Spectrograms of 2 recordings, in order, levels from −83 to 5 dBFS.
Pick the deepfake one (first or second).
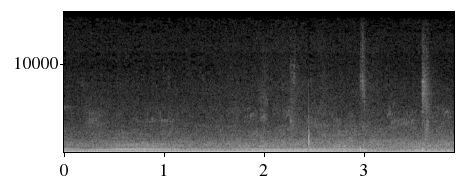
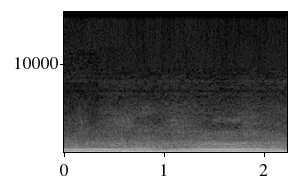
second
